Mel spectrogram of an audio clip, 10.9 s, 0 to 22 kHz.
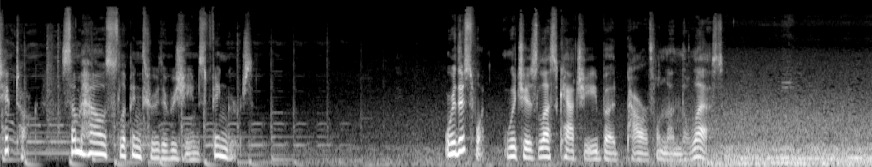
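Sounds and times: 
speech: 0.0s - 3.3s, 5.6s - 9.3s
highway traffic roaring: 4.5s - 10.8s.

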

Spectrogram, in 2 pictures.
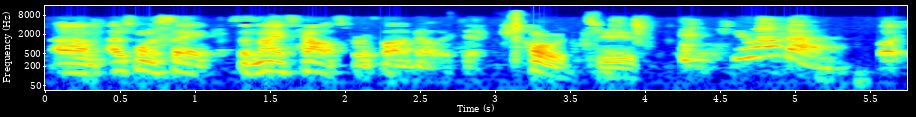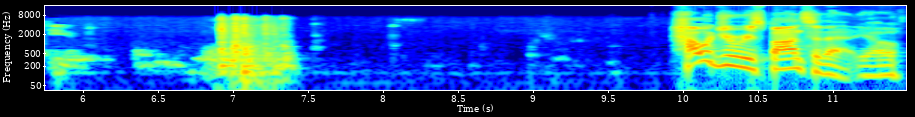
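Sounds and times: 
speech: 0.2s - 7.4s, 10.0s - 11.4s
door swinging shut with a loud thump: 6.8s - 7.5s.

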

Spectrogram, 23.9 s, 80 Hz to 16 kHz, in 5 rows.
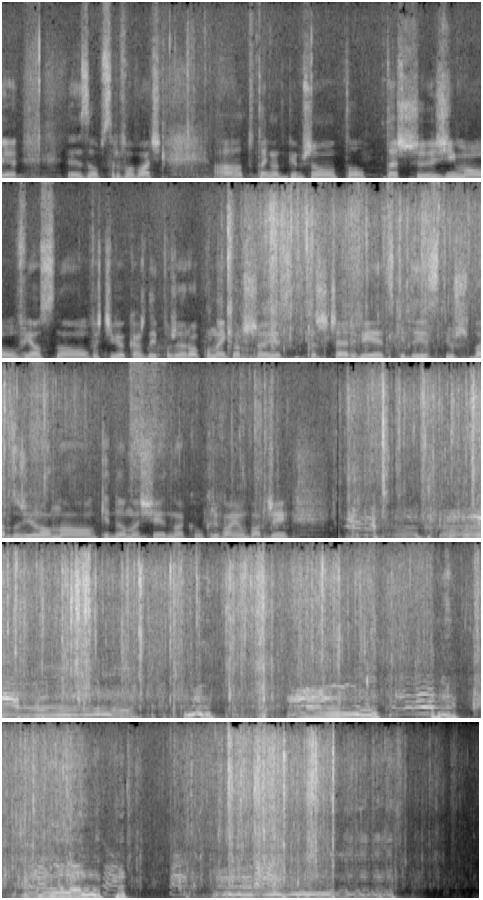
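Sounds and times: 
speech: 0.0s - 20.6s
bull moose in rut grunting: 6.2s - 23.2s.

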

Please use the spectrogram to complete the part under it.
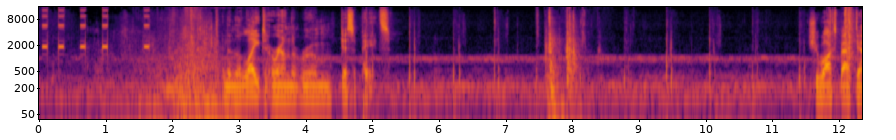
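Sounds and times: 
low hum: 0.0s - 11.8s
drawer pulled out of a shop till: 1.3s - 3.0s
speech: 2.8s - 5.4s, 11.6s - 12.3s.

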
